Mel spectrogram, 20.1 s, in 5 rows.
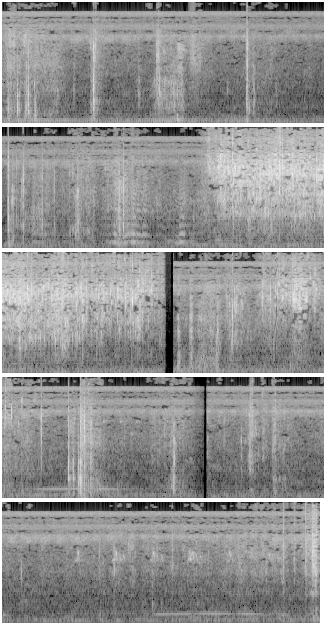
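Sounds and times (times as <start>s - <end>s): water pouring: 6.5s - 10.1s, 10.8s - 12.2s.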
